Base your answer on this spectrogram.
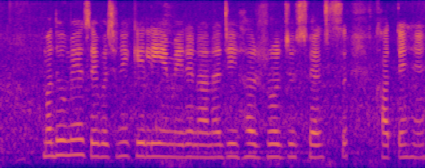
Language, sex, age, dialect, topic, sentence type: Hindi, female, 18-24, Kanauji Braj Bhasha, agriculture, statement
